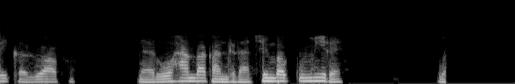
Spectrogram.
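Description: From the first moment, the speech carries the RealAudio 14.4 codec sound. Nothing above 3.8 kHz gets through. The top of the voice is gone, so consonants lose their edge and everything sounds muffled. The damage is heavy. Vowels take on a gargly, bubbling texture as the coder struggles to rebuild the waveform from very little data. That thin, watery quality fits a dial-up-era rate of around 8 kbit/s.

At 4.45 s the clip has a cut-off end. The audio stops in the middle of a sound and drops straight to digital silence. There is no decay and no fade. The remaining buffers were never written out, so the waveform is chopped off at whatever value it held. The silence then runs to the end of the file. The break is abrupt and unnatural, with nothing trailing off.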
